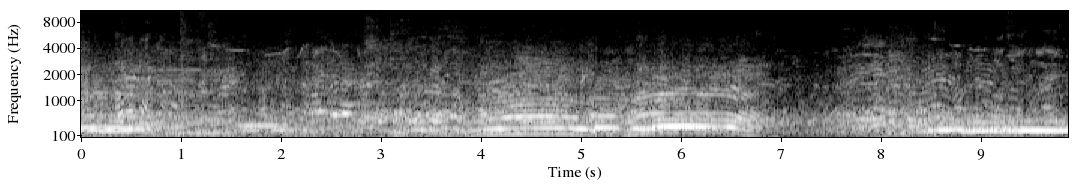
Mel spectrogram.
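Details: Cows kept with their calves at Ambari Haat market in Dinajpur, April 24, 2026, give several arched, rising-then-falling moos in the middle seconds, one after another, over a steady murmur of bargaining voices.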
